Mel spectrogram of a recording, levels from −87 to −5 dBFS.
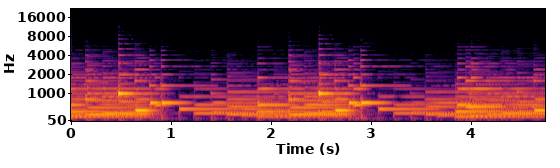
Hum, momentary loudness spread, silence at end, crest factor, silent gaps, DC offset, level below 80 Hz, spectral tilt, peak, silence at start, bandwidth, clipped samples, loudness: none; 9 LU; 0 s; 16 dB; none; under 0.1%; -58 dBFS; -8 dB/octave; -8 dBFS; 0 s; 7.6 kHz; under 0.1%; -24 LUFS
